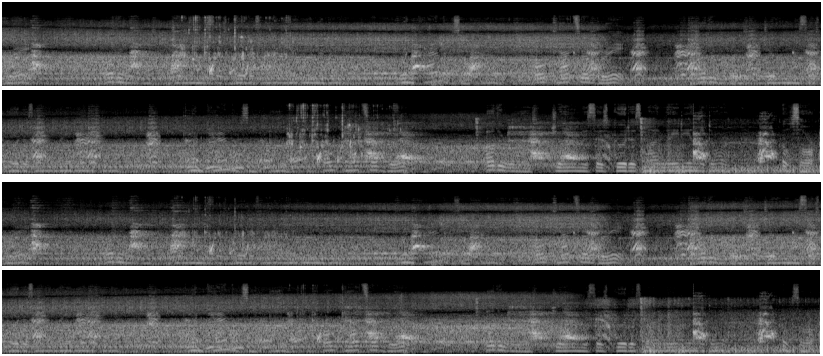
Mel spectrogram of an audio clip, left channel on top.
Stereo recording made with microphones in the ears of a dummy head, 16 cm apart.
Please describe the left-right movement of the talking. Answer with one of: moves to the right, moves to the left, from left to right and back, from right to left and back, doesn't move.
from left to right and back.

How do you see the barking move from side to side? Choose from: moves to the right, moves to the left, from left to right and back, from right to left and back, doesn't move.
doesn't move.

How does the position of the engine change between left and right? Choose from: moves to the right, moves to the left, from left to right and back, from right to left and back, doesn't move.
moves to the right.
